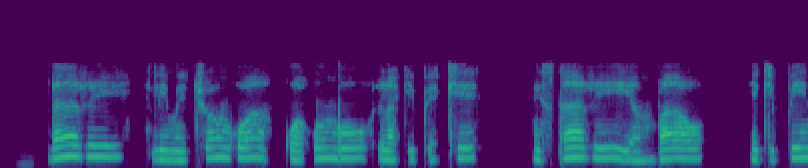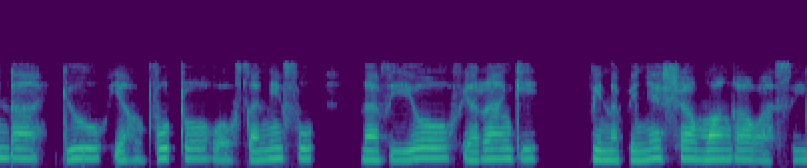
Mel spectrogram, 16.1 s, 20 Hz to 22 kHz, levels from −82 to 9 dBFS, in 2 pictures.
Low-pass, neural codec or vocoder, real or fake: 5.4 kHz; codec, 16 kHz, 16 kbps, FunCodec, trained on Chinese and English, 50 frames a second; fake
